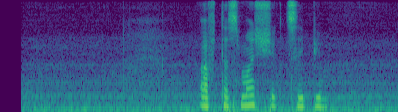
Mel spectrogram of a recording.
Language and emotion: Russian, neutral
